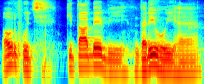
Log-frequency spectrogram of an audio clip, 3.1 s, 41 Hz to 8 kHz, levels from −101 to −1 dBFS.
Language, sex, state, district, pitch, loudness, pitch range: Hindi, male, Uttar Pradesh, Saharanpur, 100 Hz, -16 LUFS, 90-120 Hz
